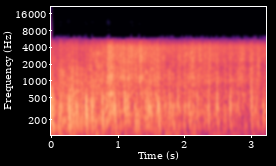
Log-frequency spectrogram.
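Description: horse hooves clip-clopping

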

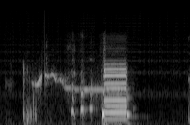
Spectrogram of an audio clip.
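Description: buzzer sound

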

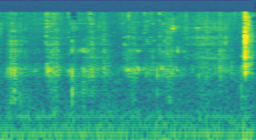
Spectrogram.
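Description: chewing food

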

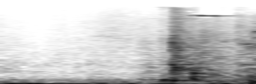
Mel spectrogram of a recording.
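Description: door opening

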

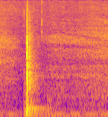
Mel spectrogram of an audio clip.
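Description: coughing fit

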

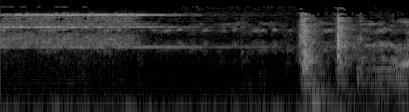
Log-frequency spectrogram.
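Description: doorbell ringing

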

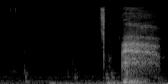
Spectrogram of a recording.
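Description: sipping coffee

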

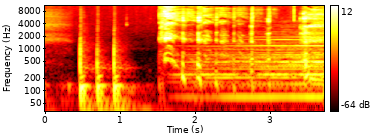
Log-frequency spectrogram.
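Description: knocking on a door

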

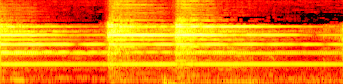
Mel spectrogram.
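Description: bell ringing

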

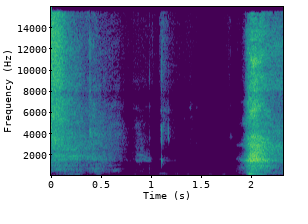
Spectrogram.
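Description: sneeze

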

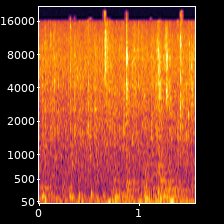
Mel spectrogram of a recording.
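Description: storm with heavy rain

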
